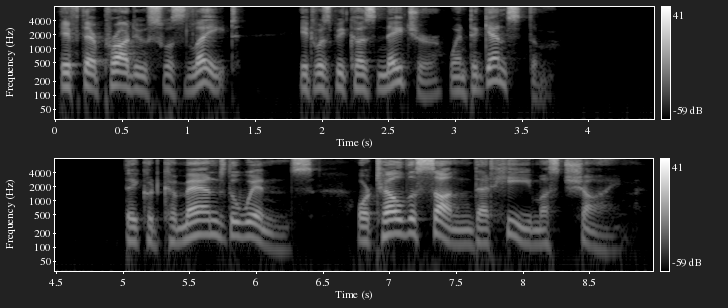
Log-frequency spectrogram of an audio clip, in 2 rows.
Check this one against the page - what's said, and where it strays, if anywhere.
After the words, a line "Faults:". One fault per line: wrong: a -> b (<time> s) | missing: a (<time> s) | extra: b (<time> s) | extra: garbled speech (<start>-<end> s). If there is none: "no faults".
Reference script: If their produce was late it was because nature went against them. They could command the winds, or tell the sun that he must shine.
If their produce was late it was because nature went against them. They could command the winds, or tell the sun that he must shine.
Faults:
no faults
